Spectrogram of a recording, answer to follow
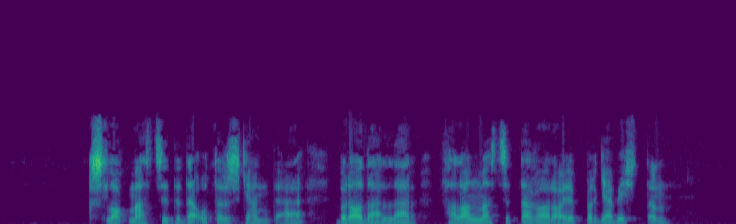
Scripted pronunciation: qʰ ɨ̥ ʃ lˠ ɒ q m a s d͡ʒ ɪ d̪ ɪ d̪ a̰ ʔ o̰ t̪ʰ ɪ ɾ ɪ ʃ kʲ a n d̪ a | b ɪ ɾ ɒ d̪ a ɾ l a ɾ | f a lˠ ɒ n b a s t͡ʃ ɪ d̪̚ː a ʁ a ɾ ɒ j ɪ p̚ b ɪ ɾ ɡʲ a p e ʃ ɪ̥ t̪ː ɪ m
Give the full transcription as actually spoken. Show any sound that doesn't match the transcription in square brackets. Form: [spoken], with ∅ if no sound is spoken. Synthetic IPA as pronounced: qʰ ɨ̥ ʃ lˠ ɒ q m a s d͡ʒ ɪ d̪ ɪ d̪ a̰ ʔ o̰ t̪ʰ ɪ ɾ ɪ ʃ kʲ a n d̪ a | b ɪ ɾ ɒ d̪ a ɾ l a ɾ | f a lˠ ɒ n [m] a s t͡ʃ ɪ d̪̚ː a ʁ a ɾ ɒ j ɪ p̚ b ɪ ɾ ɡʲ a p e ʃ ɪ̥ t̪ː ɪ m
